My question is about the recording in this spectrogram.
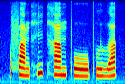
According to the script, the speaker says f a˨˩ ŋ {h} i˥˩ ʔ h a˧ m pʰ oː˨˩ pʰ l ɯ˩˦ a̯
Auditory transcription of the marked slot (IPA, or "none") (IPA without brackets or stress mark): h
